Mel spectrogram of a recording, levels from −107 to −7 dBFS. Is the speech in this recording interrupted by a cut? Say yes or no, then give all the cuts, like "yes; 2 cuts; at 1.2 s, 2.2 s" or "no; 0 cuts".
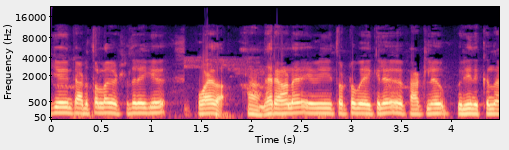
yes; 1 cut; at 1.3 s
